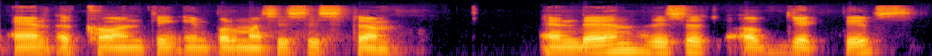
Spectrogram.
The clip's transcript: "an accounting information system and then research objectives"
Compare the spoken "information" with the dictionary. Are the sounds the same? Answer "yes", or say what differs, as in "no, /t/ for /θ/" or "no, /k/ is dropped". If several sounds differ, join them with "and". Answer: no, /s/ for /ʃ/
